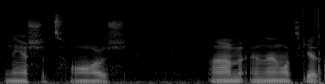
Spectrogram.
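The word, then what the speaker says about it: Natchitoches: I used I used to always pronounce it nachotois, but it's like pronounced like Nashage.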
